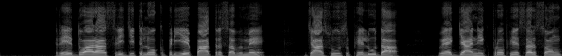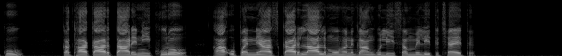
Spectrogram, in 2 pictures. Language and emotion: Maithili, neutral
